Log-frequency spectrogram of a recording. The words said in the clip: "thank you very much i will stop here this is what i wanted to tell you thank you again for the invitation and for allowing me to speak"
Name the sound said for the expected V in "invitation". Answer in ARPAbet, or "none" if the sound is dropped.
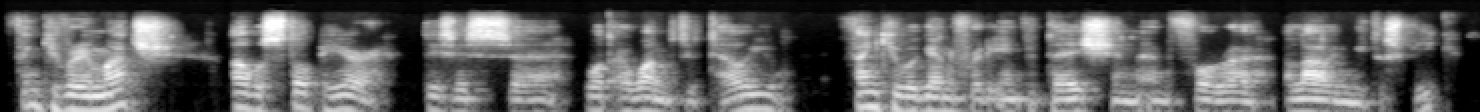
V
